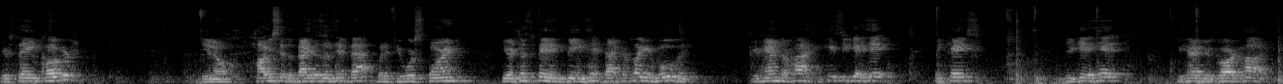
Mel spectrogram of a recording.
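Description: A man talks at a fairly quick pace. Audible room echo and light background noise surround his voice. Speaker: boxing fitness coach. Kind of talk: tutorial. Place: gym.

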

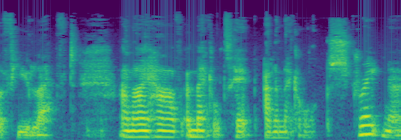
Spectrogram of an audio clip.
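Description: A woman speaking at a fairly slow pace. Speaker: craft video host. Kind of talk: casual vlog chat. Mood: cheerful, relaxed.

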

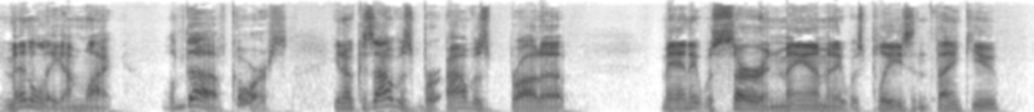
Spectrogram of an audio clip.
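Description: Bright and sharp in tone, a man talks at a moderate pace with very wide pitch swings in a dry sound with no echo. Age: 60s. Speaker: podcast host. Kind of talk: casual chat. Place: home room. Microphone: studio mic.

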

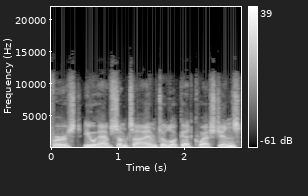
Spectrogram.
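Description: A man with a plain, everyday voice speaks at medium pitch and a fairly slow pace, with lively intonation. The sound is dry and close, with no echo. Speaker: exam narrator. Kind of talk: scripted instructions. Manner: formal.

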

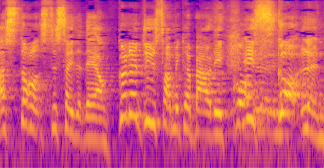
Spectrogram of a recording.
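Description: Against noticeable background noise, a woman speaks in an angry tone with very wide pitch swings. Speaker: grandmother. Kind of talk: angry public plea to politicians, impassioned speech. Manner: angry, emotional, fed up.

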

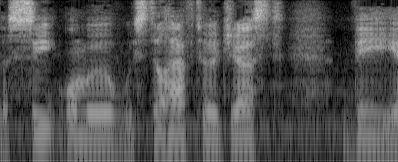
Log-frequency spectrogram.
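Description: Noticeable background noise sits behind a man speaking at a moderate pace and fairly low pitch. His voice is somewhat breathy and his intonation monotone and flat. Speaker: car owner vlogger. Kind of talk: tutorial. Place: car. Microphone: phone near.

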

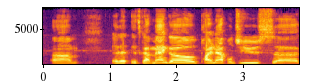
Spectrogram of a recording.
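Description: A man with an American accent, a fairly high pitch, ordinary pitch variation and a very slow pace. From Pennsylvania, US. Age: 30s. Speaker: vlogger. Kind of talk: video diary. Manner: halting, many fillers. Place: home room. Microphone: webcam.

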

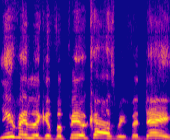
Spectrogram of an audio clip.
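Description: A man with a high pitch projects a raised voice with a bright, sharp tone and very wide pitch swings. He goes at a fairly slow pace, and the sound is dry and close with no echo. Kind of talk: online show host roasting someone. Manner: brash, profane, mocking.

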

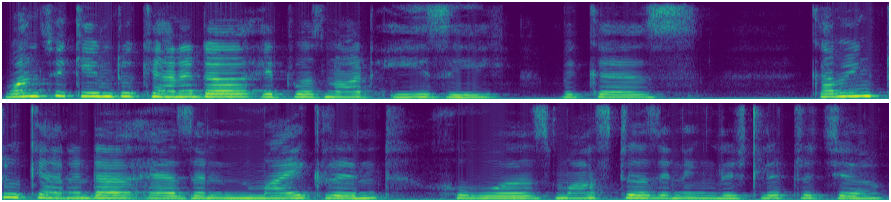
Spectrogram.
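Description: Somewhat breathy, a woman speaks at a moderate pace in a medium pitch. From India, Delhi. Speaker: immigration consultant and podcast host. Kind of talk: personal story monologue.

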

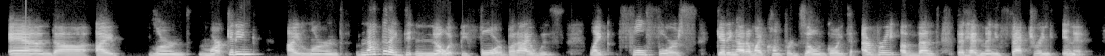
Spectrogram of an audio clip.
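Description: At a fairly slow pace, a woman talks with ordinary pitch variation against a quiet background. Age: 50s. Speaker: manufacturing business owner; panelist. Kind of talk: panel discussion. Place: home room. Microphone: webcam.

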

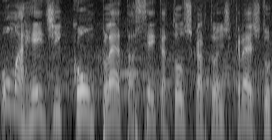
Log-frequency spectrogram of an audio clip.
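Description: Animated in tone, a man's voice swings very widely in pitch over noticeable background noise. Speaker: football match commentator. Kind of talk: live football commentary. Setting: stadium commentary with sponsor ad reads. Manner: excitable, animated, shouting goal calls.

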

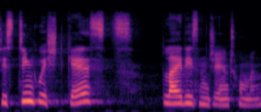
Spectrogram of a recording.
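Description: A speaking woman, her pace fairly quick. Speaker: event host. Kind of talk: formal welcome speech. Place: hall. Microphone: headset.

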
